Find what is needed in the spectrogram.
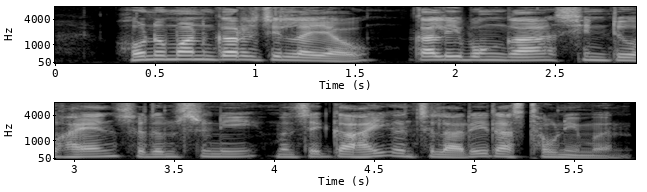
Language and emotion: Bodo, neutral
